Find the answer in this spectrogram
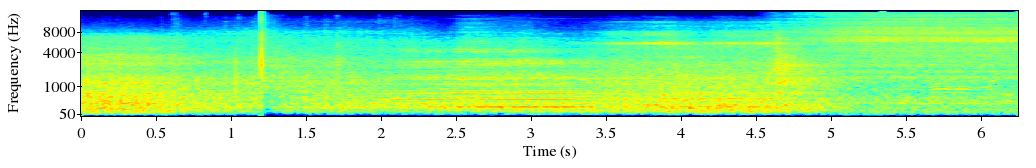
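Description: Steady shipyard workshop noise with a machine hum through the middle, then, from about four and a half seconds in, the bright steady hiss of a gas cutting torch on a cutting machine slicing steel plate.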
